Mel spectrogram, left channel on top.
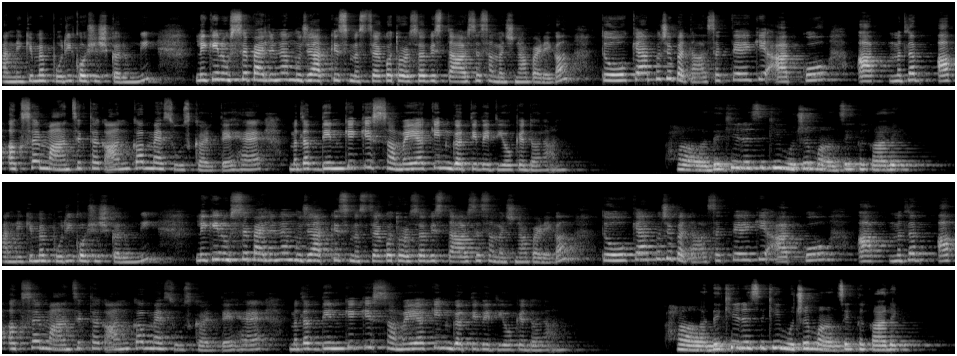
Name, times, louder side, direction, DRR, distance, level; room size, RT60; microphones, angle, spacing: voice 1, 0.0-15.2, left 3 dB, 35° left, 9 dB, 0.7 m, -24 dB
voice 2, 16.2-18.5, right 1 dB, 65° right, 8 dB, 1.2 m, -21 dB
13.5 x 5.0 x 7.3 m, 0.86 s
head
